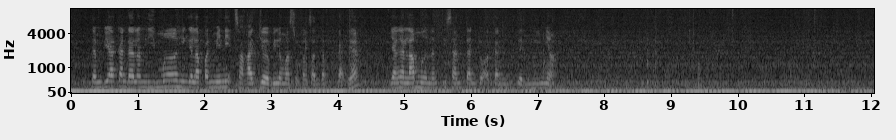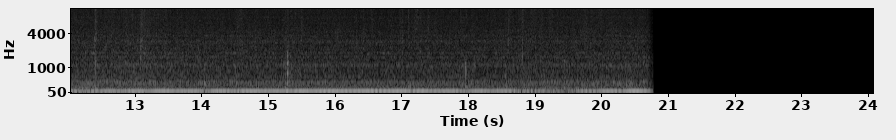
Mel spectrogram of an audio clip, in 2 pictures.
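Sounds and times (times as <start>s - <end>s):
low hum: 0.0s - 20.8s.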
